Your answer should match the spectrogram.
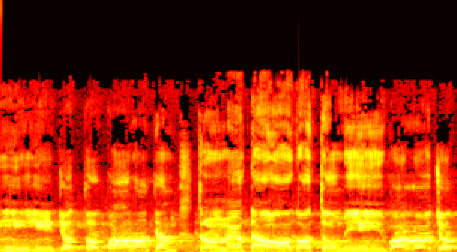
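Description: A man chanting a Bangla waz verse in a tearful, melodic lament, through microphones. He holds long notes with wavering ornaments and takes short breaths between the phrases, about two seconds and four seconds in.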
